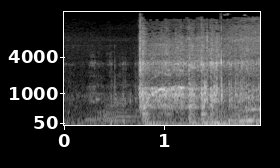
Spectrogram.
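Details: 2003 Land Rover Discovery II after replacing faulty secondary air injection pump (codes P1412, P1415) with a good used unit: engine catches and settles into fast cold idle with steady airy hum on top; air pump running normally.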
